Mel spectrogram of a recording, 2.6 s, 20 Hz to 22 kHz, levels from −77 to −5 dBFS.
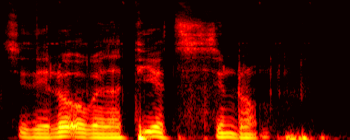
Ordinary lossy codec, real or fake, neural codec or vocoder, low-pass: none; fake; vocoder, 44.1 kHz, 128 mel bands every 512 samples, BigVGAN v2; none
